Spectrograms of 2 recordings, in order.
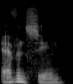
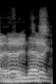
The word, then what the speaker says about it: Evanescence: Evanscene. What? Oh, no, Evanescence.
